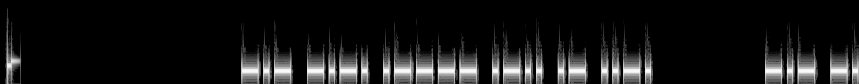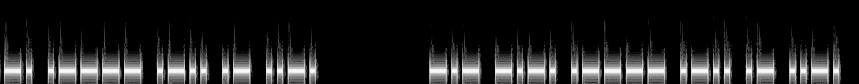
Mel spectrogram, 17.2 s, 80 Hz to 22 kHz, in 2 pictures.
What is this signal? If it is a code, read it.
Morse code, heard as a keyed tone, about 22 wpm, 700 Hz. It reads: KC1LAF KC1LAF KC1LAF
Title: USA Call Signs - 6 Characters - Repeated 3x - 22wpm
